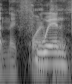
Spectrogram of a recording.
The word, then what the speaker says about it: Fuentes: And uh he's going after Nick Fuentes. Is that how you say his name? Yeah. Nick Fuentes.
